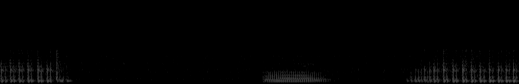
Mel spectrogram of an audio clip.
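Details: Sleeping pugs, two of them, snore in step: a gravelly, fluttering drawn-out snore, a brief smoother nasal breath, then another rattling snore building at the end.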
